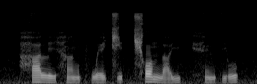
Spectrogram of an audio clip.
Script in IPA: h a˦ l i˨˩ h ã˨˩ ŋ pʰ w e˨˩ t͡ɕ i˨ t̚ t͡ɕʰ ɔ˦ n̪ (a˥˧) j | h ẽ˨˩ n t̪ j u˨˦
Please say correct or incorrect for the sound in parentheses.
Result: incorrect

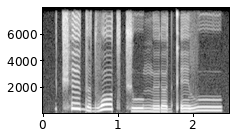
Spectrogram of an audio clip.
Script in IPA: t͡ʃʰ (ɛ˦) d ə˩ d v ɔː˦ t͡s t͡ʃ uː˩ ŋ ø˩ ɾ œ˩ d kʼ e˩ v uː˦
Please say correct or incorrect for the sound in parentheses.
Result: correct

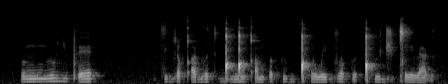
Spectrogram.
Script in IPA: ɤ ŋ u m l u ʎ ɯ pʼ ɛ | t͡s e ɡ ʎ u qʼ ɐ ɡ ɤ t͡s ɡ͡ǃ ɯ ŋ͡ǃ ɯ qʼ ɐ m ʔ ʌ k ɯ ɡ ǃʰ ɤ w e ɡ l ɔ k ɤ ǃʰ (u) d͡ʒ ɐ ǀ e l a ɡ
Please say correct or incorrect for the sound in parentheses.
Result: incorrect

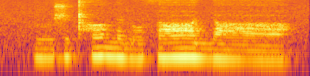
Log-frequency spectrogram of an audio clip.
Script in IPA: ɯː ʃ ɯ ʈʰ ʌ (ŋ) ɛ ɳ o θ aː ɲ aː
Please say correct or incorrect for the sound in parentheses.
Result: correct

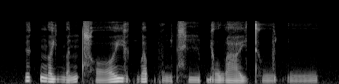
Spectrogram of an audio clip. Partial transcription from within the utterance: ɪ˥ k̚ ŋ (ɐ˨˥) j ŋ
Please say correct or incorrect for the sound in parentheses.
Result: incorrect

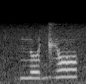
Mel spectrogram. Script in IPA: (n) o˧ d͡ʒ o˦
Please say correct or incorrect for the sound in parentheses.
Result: correct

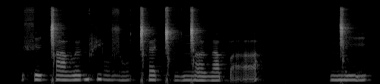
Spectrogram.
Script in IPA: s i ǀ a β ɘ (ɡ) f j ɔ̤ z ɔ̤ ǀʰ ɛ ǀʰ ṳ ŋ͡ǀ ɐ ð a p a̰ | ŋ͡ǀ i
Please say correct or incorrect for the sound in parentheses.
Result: correct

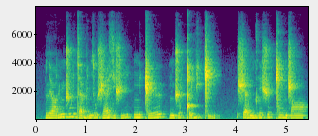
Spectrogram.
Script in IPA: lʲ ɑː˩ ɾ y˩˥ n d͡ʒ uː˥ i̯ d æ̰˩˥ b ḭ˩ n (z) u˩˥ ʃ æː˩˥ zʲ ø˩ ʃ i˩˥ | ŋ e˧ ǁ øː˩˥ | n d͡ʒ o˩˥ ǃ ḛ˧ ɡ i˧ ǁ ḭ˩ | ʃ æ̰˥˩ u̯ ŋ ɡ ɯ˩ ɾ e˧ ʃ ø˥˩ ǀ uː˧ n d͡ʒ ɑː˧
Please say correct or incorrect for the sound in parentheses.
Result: correct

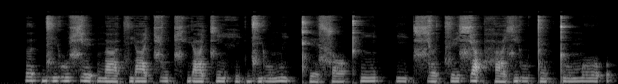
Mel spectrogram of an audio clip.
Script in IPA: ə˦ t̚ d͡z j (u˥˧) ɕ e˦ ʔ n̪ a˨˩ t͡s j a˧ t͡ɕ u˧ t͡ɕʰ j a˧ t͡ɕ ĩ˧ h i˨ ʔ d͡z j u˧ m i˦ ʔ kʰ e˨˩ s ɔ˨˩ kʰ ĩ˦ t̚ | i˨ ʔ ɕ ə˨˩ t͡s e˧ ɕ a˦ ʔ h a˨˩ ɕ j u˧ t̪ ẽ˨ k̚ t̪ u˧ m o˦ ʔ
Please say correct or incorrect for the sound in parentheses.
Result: incorrect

